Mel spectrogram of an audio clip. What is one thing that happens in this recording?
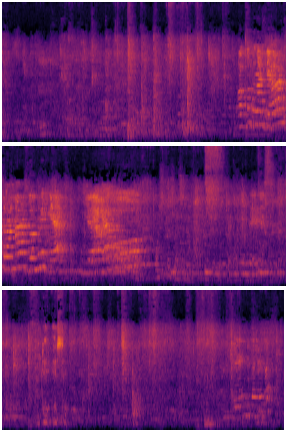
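A young woman speaks calmly to a group.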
